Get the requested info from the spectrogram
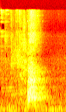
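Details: A Rottweiler in training gives one abrupt, loud bark on command, quickly fading, after a handler repeatedly says the word speak.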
